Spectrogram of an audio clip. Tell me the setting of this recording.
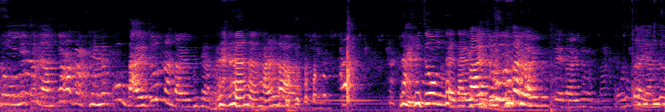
crowded indoor space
